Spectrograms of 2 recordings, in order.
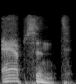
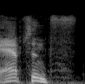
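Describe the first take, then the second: First: The first part sounds like the word 'absent'. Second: The first part does not sound like 'absent'. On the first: This follows the spelling. "It's spelled like absinthe. like you're absent from school" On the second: This is how people actually say it. "but they say absinthe"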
